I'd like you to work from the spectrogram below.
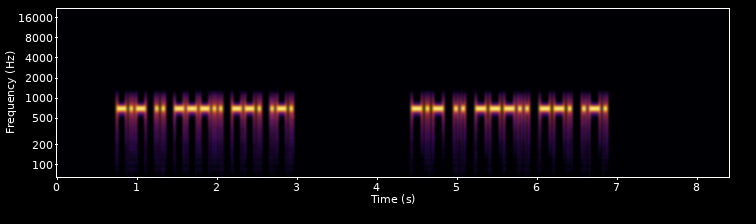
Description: Morse code, heard as a keyed tone, about 30 wpm, 700 Hz. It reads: KI8GR KI8GR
